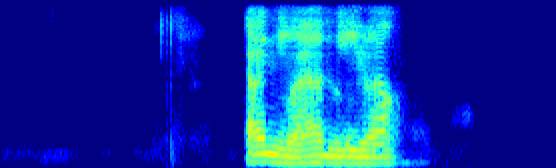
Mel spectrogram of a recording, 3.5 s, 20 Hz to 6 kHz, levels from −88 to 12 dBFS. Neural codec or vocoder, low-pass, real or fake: codec, 16 kHz, 1 kbps, FreqCodec, smaller model; 5.4 kHz; fake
